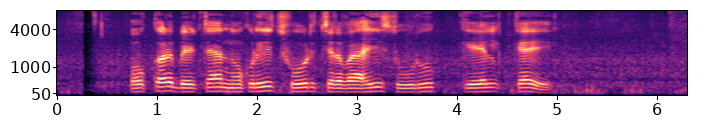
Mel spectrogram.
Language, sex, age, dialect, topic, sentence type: Maithili, male, 36-40, Bajjika, agriculture, statement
